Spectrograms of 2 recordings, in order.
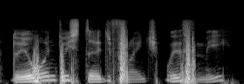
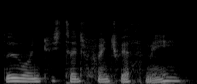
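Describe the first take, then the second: First: Loud, deliberate speech into the mic; a second try so the app accepts it, spoken loud; loud careful repeat. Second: Said in the usual way. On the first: Shown as a demonstration. Loud and deliberate so the machine hears. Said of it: "Facilite, meu caro". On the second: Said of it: "Vamos lá".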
